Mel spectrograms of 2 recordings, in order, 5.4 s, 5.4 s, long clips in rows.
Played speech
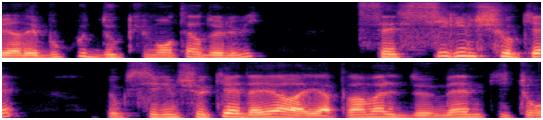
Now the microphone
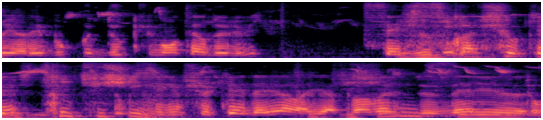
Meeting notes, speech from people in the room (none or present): present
